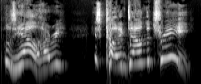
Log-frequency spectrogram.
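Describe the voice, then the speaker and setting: A woman's voice: extremely high pitch, very animated, normal speed, pitched above the performer's own voice. Woman doing a whiny, screechy young wizard lad. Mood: panicked. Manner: screechy, howling complaints. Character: whiny, excitable, sulky young wizard man.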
